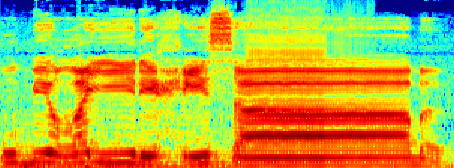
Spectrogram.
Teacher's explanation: غین اور خا گلے کے اوپر والے حصے سے ادا ہوتے ہیں۔ بغیر، را کے نیچے زیر ہے، را باریک، بغیر حساب، سین سیٹی جیسی آواز، ہا گلے کے درمیان سے، با کے اوپر ہم قلقلہ کریں گے، جہاں پر وقف ہوگا آخری حرف کو ہم ساکن کر دیں گے۔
